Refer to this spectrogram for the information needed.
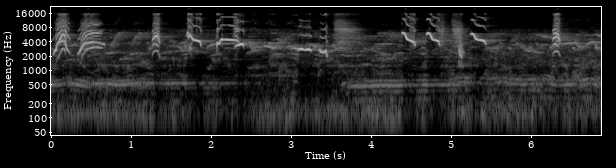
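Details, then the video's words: Oriental magpie-robin in full, lively song, played to stimulate lazy magpie-robins to sing: rich whistled phrases with sweeping slurs and sharp high notes in separate bursts, a faint low hum beneath. "BURUNG KACER GACOR.COCOK UNTUK PERANGSANG KACER YG MALAS BUNYI"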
